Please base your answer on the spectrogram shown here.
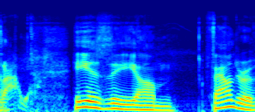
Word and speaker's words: Yusaku Maezawa: trip to the moon is a Japanese billionaire, Yusaku Maezawa. I think I pronounced that right. You got it. Oh, did I get it right? All right. Maezawa.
